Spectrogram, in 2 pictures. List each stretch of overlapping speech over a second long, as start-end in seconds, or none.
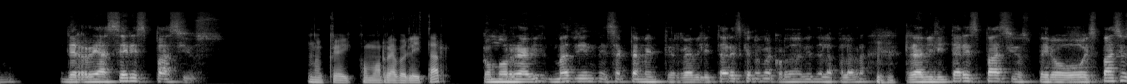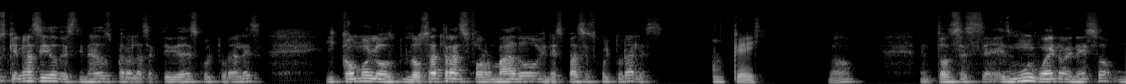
none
